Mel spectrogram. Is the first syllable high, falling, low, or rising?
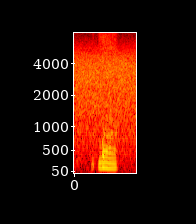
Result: low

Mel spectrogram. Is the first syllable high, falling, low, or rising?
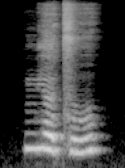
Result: falling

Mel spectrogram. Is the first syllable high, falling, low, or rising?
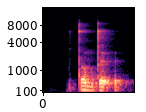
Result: low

